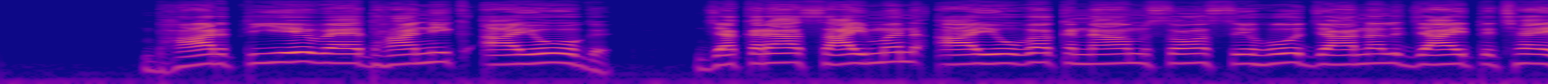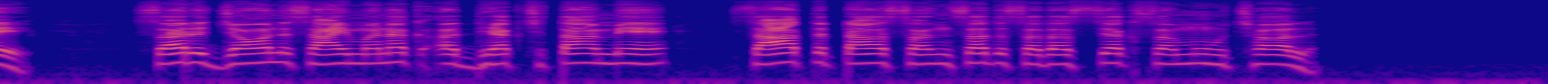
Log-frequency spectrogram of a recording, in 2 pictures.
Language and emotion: Maithili, neutral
